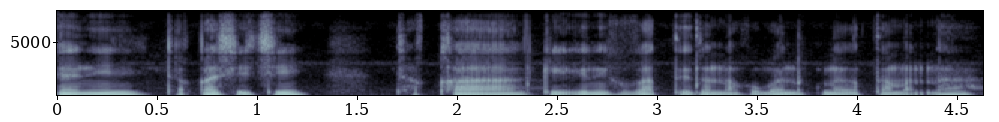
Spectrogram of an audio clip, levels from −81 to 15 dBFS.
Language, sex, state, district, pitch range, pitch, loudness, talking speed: Garo, male, Meghalaya, South Garo Hills, 80-105 Hz, 90 Hz, -18 LUFS, 115 wpm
